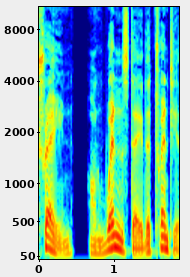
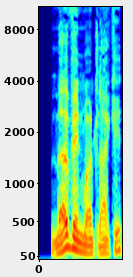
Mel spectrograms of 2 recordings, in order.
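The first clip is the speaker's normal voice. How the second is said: usual speaking voice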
